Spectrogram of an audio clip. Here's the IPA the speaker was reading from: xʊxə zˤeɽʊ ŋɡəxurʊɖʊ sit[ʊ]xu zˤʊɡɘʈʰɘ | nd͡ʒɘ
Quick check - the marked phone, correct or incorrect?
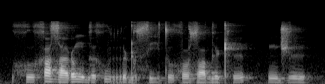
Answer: correct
